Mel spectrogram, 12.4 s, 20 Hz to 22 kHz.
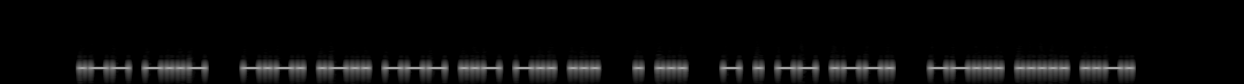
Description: Morse code, heard as a keyed tone, about 21 wpm, 700 Hz. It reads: WX CLOUDS ES TEMP 75F
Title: Practice QSO - Exchange 2 - Info - 22wpm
